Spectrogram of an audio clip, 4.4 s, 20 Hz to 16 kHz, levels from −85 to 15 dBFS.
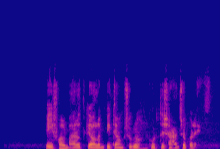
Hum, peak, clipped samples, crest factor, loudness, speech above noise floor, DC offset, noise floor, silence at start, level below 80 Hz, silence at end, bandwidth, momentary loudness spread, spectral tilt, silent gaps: none; -12 dBFS; under 0.1%; 18 dB; -29 LUFS; 44 dB; under 0.1%; -72 dBFS; 0.95 s; -78 dBFS; 0.25 s; 8 kHz; 9 LU; -5 dB/octave; none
